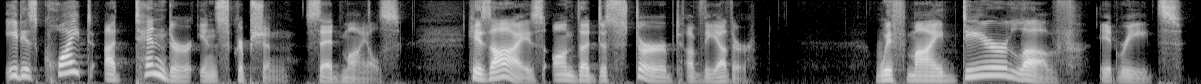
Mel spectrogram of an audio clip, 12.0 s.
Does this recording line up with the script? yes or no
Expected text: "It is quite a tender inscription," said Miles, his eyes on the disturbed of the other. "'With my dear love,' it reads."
yes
